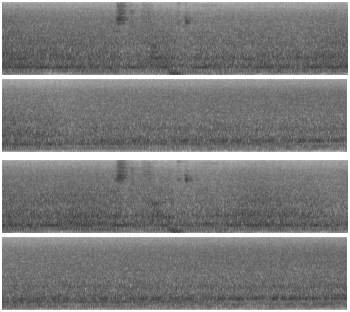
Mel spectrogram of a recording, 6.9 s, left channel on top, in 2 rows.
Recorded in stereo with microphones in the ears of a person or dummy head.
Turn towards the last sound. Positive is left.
turn(degrees=5)  # may be behind; listen again after turning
